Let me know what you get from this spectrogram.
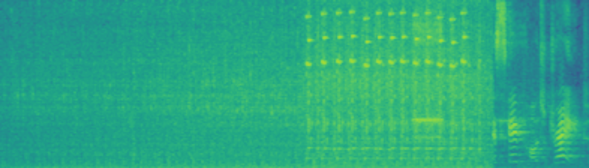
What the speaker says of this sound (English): Engine running.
